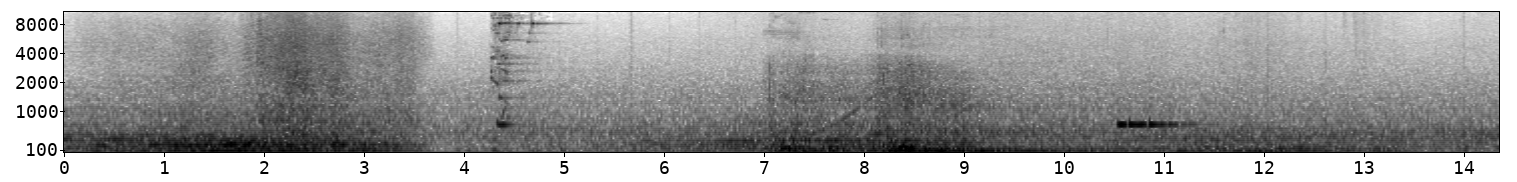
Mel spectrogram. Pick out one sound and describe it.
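Footsteps thud as a game character runs.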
